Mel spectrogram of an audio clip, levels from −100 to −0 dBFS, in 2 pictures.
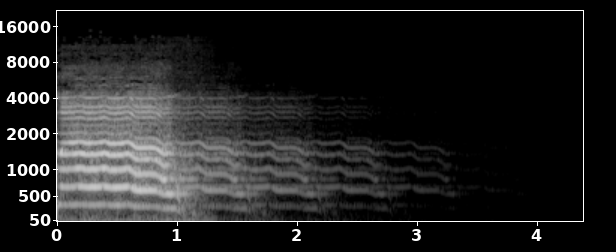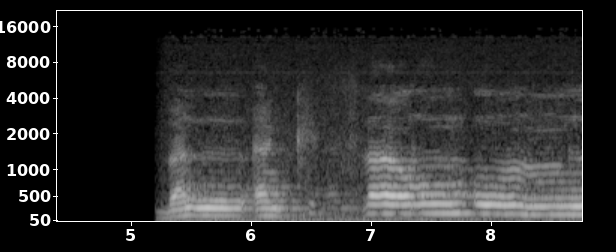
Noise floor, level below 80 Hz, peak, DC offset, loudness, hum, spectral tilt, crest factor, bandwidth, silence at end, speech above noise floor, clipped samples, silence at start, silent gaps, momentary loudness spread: under -90 dBFS; -60 dBFS; -10 dBFS; under 0.1%; -26 LUFS; none; -5.5 dB/octave; 20 dB; 13.5 kHz; 0 s; over 59 dB; under 0.1%; 0 s; 3.93-5.18 s; 22 LU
